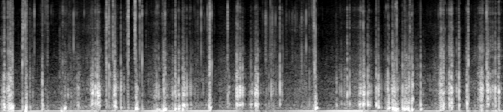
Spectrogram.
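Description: A metal-tipped pencil scratches and pokes the green nylon scouring pad on a yellow foam sponge. A dense run of short, crackly scratches and sharp pokes sits over a steady low rumble, each click dying away almost at once.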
